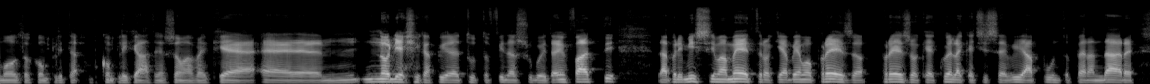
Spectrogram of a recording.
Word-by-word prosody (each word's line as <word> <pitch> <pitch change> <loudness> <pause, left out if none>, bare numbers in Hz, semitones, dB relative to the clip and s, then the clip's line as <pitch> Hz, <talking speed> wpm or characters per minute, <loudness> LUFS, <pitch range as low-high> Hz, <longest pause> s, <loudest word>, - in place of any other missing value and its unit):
molto 95 -1 -7
complita 95 -3 -10 0.2
complicata, 85 +1 -5
insomma, 90 +1 -6
perché, 90 0 0
ehm, 95 +1 0
m 120 +1 -5
non 125 0 +7
riesci 120 -1 +5
capire 100 -1 -3
tutto 105 0 -13
fin 110 +3 -10
da 100 - -3
subito; 100 0 -6
e 105 - +5
infatti, 120 +4 +2 0.4
la 105 - +1
primissima 120 0 +1
metro 125 -3 +5
che 115 - -1
abbiamo 110 +1 0
preso 115 -6 +2
preso, 115 -4 +1
che - - -3
è - - -12
quella - - -1
che - - -9
ci - - -10
serviva 105 +1 -2
appunto 100 +1 -9
per 100 - -4
andare 100 +2 +2
105 Hz, 165 wpm, -25 LUFS, 95-115 Hz, 0.4 s, non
